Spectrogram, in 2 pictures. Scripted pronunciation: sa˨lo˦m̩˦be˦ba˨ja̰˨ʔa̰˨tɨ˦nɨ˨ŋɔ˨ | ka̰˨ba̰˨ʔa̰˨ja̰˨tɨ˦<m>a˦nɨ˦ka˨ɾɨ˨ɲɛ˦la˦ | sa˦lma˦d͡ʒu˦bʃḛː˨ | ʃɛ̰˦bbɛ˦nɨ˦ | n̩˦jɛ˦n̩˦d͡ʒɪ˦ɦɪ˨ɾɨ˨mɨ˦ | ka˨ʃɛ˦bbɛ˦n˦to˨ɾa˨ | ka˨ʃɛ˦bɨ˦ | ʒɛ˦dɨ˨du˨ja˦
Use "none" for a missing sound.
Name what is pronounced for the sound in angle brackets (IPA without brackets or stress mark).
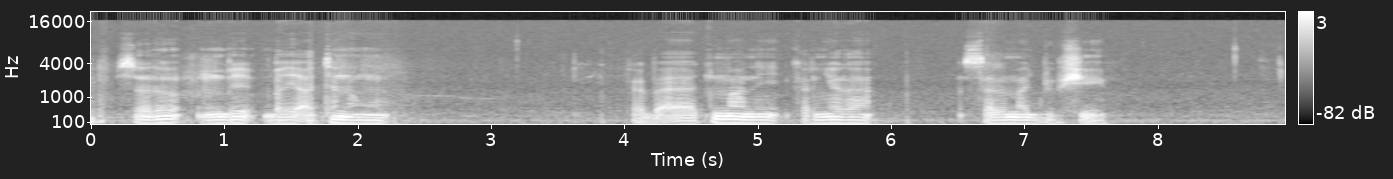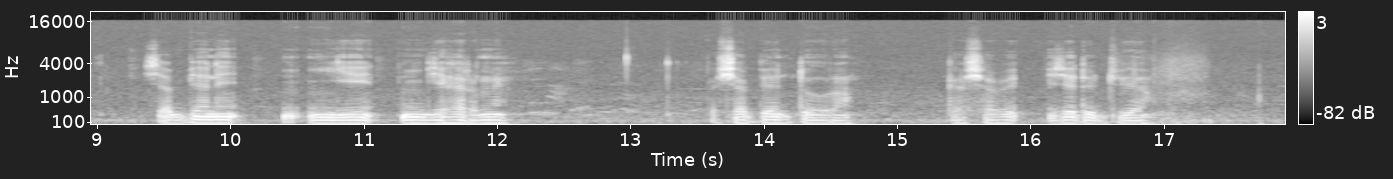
m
